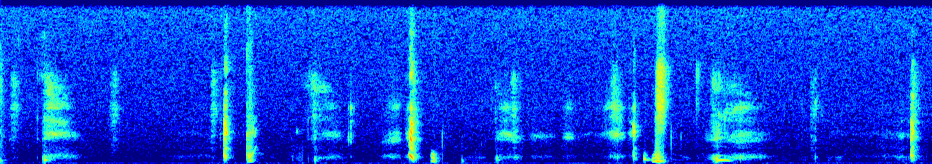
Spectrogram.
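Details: Repeated quick, wet, partly stifled sneezes with sharp inhalations between, with intensely itchy, flaring nose; allergic sneezing fit in someone very allergic to dust.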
